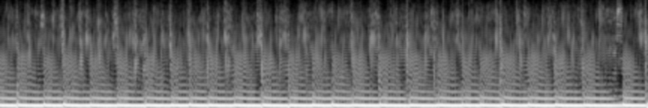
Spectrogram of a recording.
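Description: Instrumental interlude of Dhola folk music: a dholak drummed fast and evenly, about five strokes a second, its bass head sliding down in pitch on each stroke, over a steady low held note.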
